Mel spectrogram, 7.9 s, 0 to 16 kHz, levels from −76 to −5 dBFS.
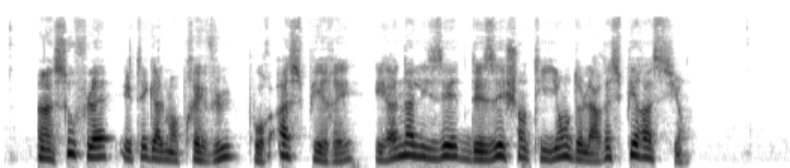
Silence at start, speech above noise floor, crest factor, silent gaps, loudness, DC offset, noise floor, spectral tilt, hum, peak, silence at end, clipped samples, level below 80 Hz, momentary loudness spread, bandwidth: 0.4 s; 52 dB; 18 dB; none; -17 LUFS; under 0.1%; -69 dBFS; -6 dB/octave; none; 0 dBFS; 1.05 s; under 0.1%; -58 dBFS; 9 LU; 11.5 kHz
